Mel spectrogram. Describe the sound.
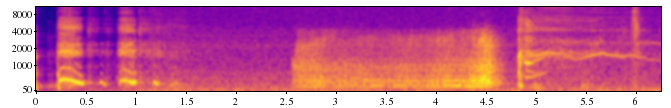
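A voice imitates a McLaren supercar engine: a few sputtering bursts, then a sustained raspy roar for about two seconds, ending in a sharp, whining rev.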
